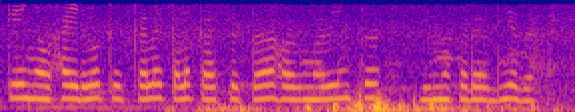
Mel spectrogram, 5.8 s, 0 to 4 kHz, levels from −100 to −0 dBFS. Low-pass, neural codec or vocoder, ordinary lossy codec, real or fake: 3.6 kHz; none; none; real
